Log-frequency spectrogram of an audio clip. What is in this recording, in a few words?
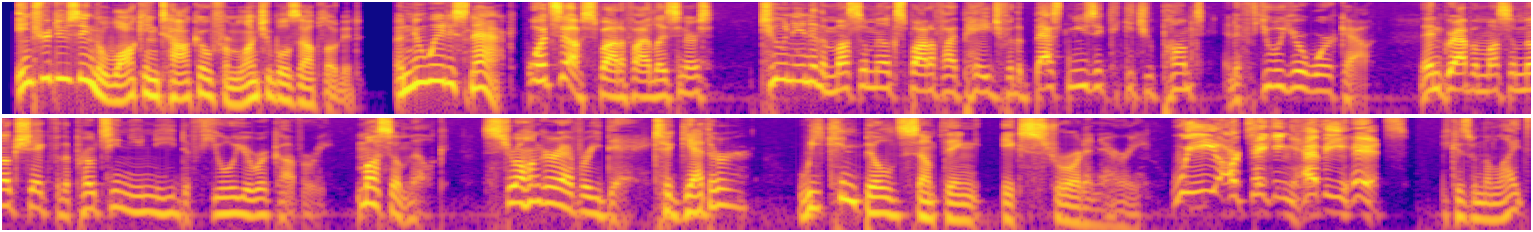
Dry VO, voiceover commercials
